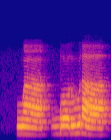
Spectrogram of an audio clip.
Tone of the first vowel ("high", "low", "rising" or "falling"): low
